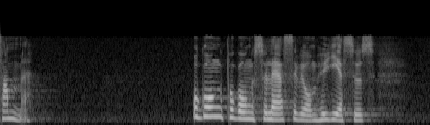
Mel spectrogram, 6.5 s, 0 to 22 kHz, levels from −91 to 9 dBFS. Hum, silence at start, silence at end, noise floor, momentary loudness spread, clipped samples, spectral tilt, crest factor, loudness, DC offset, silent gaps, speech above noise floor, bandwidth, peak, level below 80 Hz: none; 0 s; 0.85 s; -65 dBFS; 14 LU; under 0.1%; -4.5 dB/octave; 20 dB; -25 LUFS; under 0.1%; none; 40 dB; 6.8 kHz; -8 dBFS; -80 dBFS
